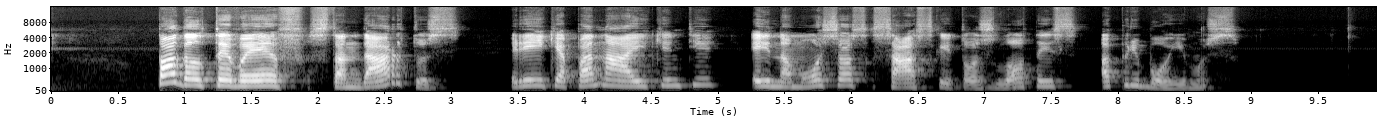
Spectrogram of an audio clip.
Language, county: Lithuanian, Utena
